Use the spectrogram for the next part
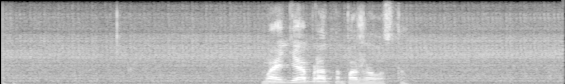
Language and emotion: Russian, neutral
